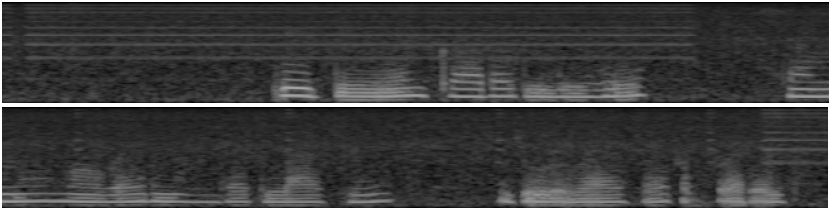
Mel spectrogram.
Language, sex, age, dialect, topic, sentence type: Chhattisgarhi, female, 18-24, Northern/Bhandar, banking, question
